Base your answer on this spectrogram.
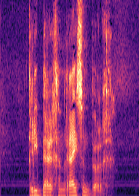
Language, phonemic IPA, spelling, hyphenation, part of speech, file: Dutch, /ˌdri.bɛr.ɣə(n)ˈrɛi̯.sə(n).bʏrx/, Driebergen-Rijsenburg, Drie‧ber‧gen-Rij‧sen‧burg, proper noun, Nl-Driebergen-Rijsenburg.oga
- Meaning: a village and former municipality of Utrechtse Heuvelrug, Utrecht, Netherlands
